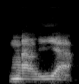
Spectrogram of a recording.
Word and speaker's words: maliyah: Muamalah moliyah, nah, bacanya jangan moliyah tapi muamalah maliyah.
